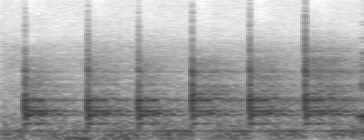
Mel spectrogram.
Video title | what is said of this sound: Wandana Visits The Randwick Starlight Express Room | it sounds hollow inside doesn't it it sounds empty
